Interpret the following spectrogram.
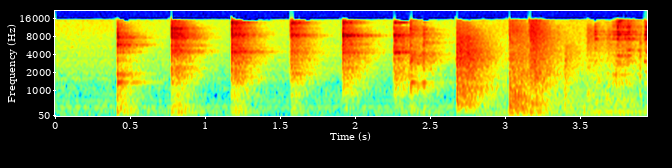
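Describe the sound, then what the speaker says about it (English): Sharp metallic hammer taps ring out as a rod is driven from a 37MT's fork with a quarter-inch extension, about nine close, evenly spaced strikes that quicken toward the end, with no talk. "We're going to take a quarter inch extension and tap the rod out from the small side."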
